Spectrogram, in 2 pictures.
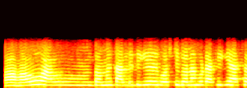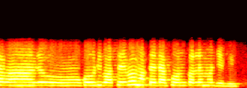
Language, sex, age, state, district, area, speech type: Odia, female, 45-60, Odisha, Khordha, rural, conversation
